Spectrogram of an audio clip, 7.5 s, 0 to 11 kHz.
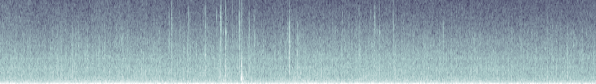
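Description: Roaring fire in the video game Breath of Fire 4, a steady dense crackling rumble with a few brief sharp pops, continuous and fairly faint, heard alone.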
